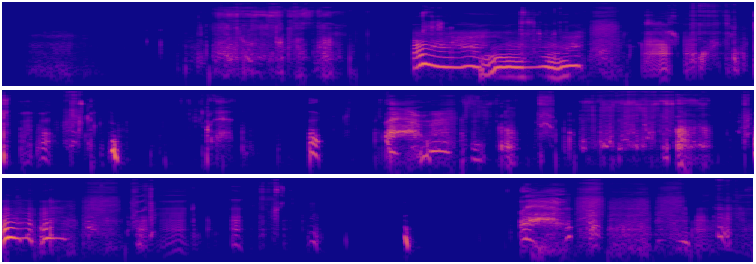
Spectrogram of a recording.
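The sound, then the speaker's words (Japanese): Close-miked eating and swallowing sounds right at the ear, with intermittent bursts of crunching, wet mouth noises and gulps separated by short silences, plus a brief vocal groan. “ちょうど耳元ですし、私のごっくんの音存分に楽しんでくださいね。ではいただきます。”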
